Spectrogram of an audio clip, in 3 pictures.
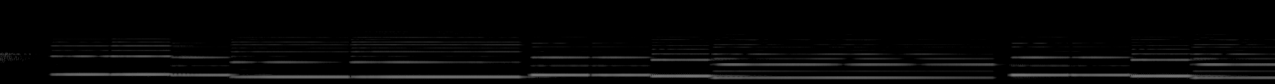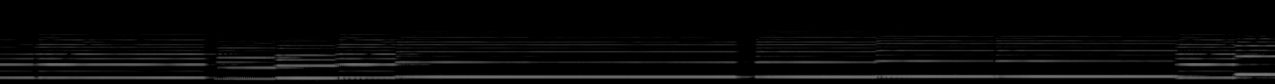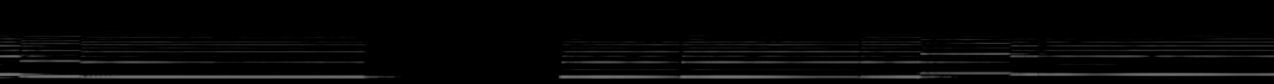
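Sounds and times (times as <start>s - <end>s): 
clarinet duet: 0.5s - 29.4s, 31.1s - 38.2s.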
